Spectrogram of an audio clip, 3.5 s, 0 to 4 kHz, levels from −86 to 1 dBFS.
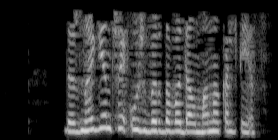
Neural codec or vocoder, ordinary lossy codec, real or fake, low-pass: none; MP3, 16 kbps; real; 3.6 kHz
